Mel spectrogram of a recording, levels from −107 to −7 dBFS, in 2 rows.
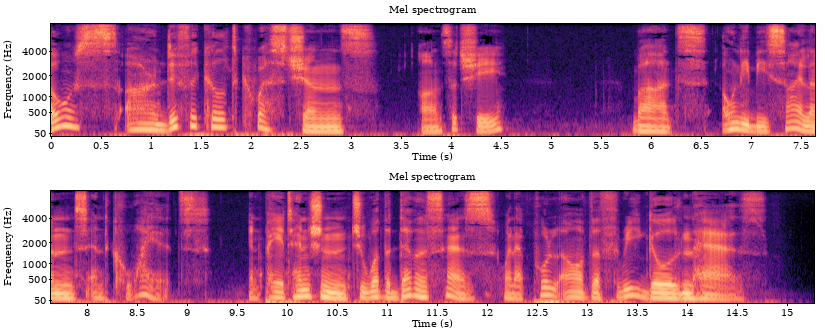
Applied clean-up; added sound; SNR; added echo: none; none; none; none.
